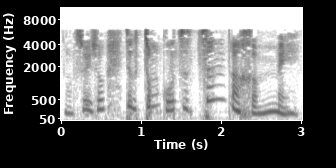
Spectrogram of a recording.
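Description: Husky Taiwanese woman giving a dharma talk. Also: medium pitch, big pitch swings, moderate pace, no echo. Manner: digressive, mixes in Hokkien, frequent tag particles. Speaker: Buddhist teacher. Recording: dull, lo-fi dry recording.

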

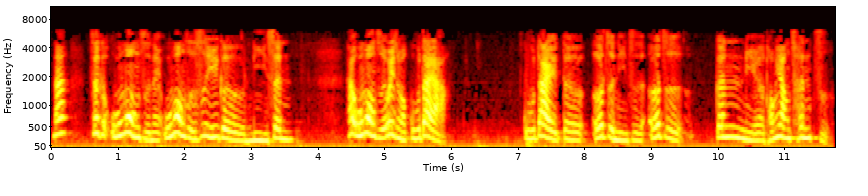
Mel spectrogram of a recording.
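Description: A woman's voice: on the high side, lively intonation, measured pace, husky. A woman teaching the Analects in a conversational lecture, often repeating and restarting phrases and pushing up into emphatic questions. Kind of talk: informal classroom lecture on classical texts. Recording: dull lo-fi recording.

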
